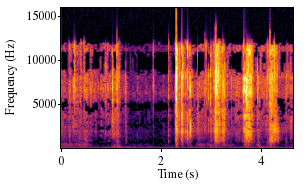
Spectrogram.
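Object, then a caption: Soap flakes crushed by hand. Yellow dry soap shavings, brittle solid flakes, are squeezed and crushed in hands with painted nails. Soft, crackly rustling in the first two seconds gives way to louder, sharp, bright crunching bursts that crackle and snap as the flakes break apart.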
